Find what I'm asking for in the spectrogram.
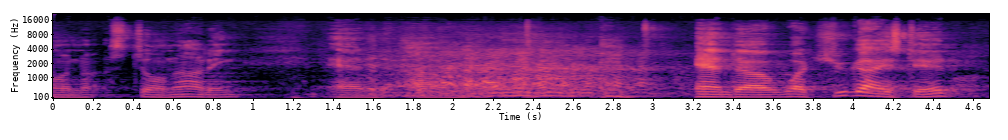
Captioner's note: crowd laughs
